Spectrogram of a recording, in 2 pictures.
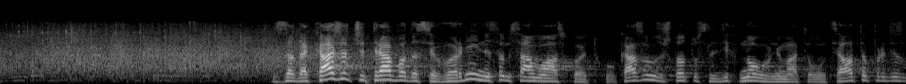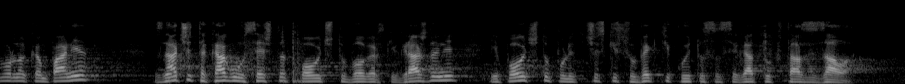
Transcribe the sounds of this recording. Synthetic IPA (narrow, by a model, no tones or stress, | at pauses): zɐd̪ɐkaʒət͡ʃɛt̪ɾʲabvəd̪ɐsɛvɤɾnʲiːnɛsɤmsamoaskɔjt̪o̥ɡokazvəmzɐʃt̪ɔt̪oslɛd̪ixmnɔɡʊvnʲimat̪ɛlˠnot̪sʲalˠət̪əpɾɛd̪izboɾnɐkɐmpanʲijə | znat͡ʃit̪ɐkaɡoːsɛʃt̪ət̪pɔvɛt͡ʃɛ̥t̪obɤlˠɡəɾsk̟iɡɾaʒd̪ɐniːpɔvɛt͡ʃɛ̥t̪opolit̪i̥t͡ʃɛsk̟isʊbɛkt̪ikoit̪ʊsəsɛɡat̪ukft̪aziza̰lˠə̰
